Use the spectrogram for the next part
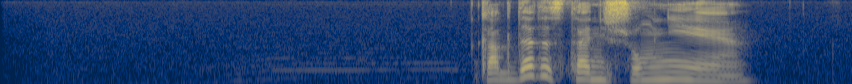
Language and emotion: Russian, angry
